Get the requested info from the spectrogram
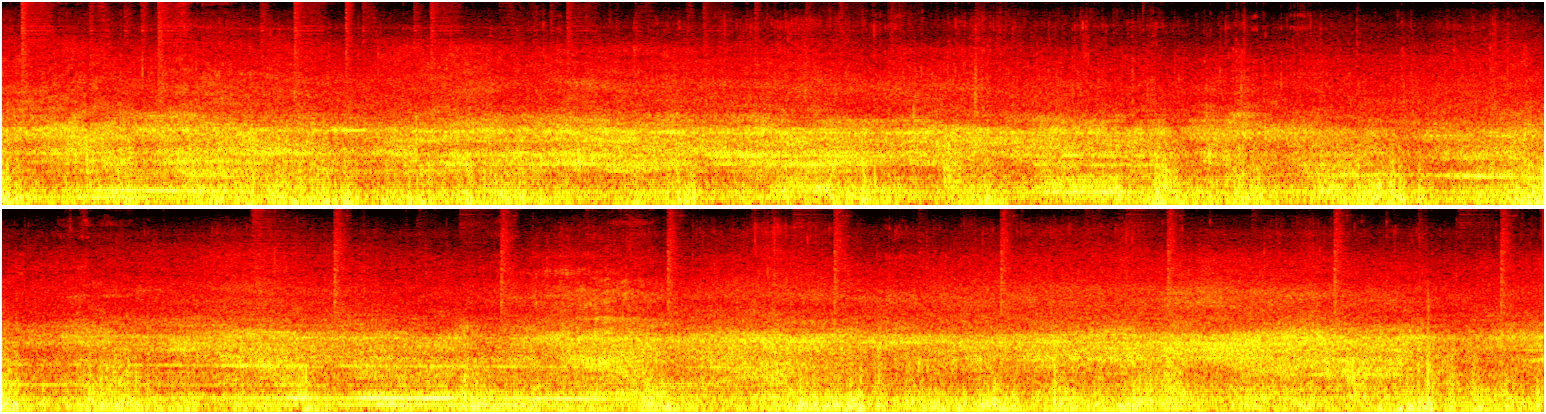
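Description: Road traffic on a nearby highway bridge: cars and trucks passing in a steady, continuous stream of tyre and engine noise with a low rumble.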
